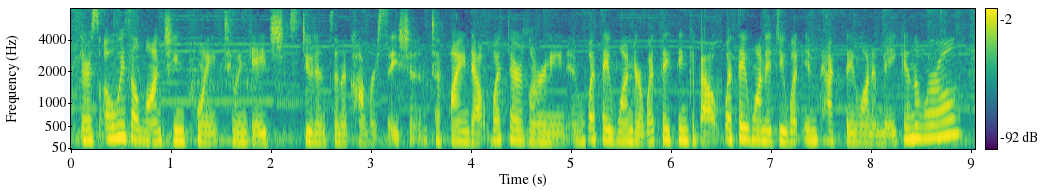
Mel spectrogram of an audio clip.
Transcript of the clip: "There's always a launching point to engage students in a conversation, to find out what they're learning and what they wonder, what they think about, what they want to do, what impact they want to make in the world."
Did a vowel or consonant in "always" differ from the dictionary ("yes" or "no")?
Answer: no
